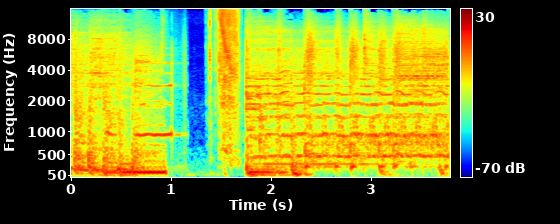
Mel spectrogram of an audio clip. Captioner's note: tape zips; upbeat music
